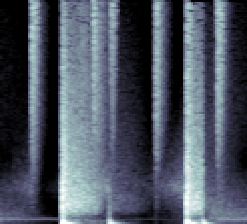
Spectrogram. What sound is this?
part of kicks set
